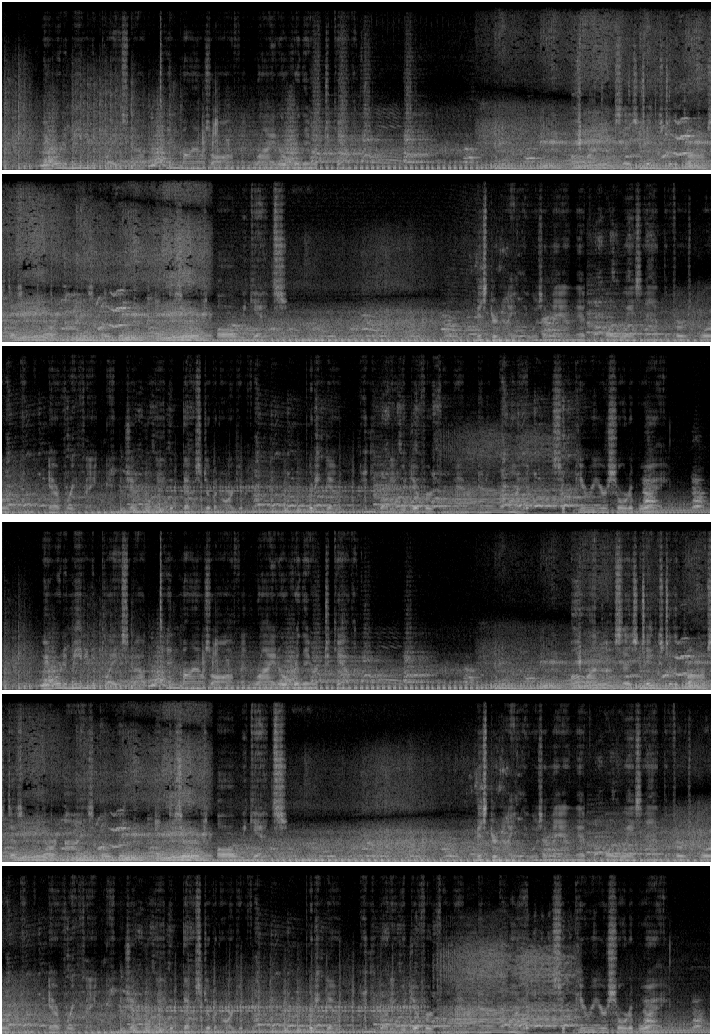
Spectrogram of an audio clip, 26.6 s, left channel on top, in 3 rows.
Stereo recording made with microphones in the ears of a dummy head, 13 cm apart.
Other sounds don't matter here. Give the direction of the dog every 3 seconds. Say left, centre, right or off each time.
left, left, left, left, left, left, centre, left, left.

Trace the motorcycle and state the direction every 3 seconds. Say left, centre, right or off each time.
left, left, left, left, centre, right, right, right, right.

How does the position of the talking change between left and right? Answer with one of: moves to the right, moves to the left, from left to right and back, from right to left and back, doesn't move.
doesn't move.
